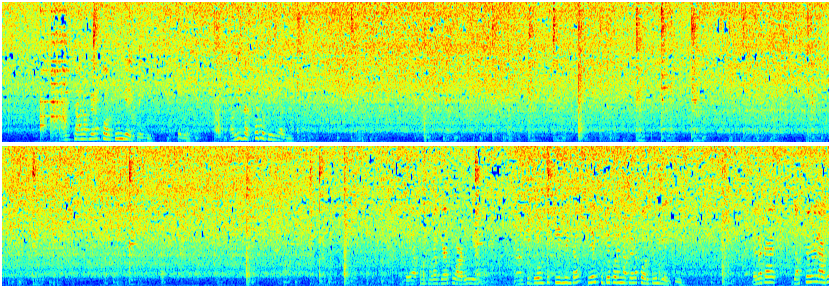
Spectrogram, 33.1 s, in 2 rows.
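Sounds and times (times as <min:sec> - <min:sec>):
shrimp sizzling in oil: 0:00.0 - 0:33.0.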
